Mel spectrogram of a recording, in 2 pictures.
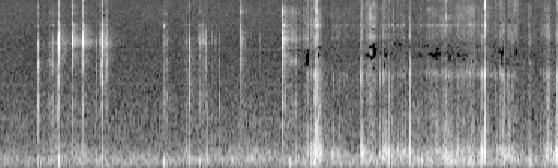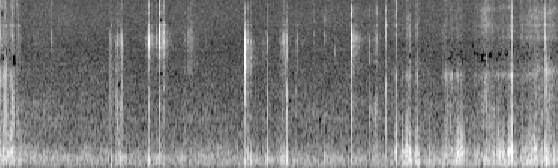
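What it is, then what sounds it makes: Glass bottle with metal screw cap being screwed on. A metal screw cap is held up, then placed on the glass neck of a small dark-blue glass bottle and screwed on with the fingertips. Quiet, bright scratching and grinding of the cap threads against the glass is heard, broken by short sharp clicks and ticks throughout.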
